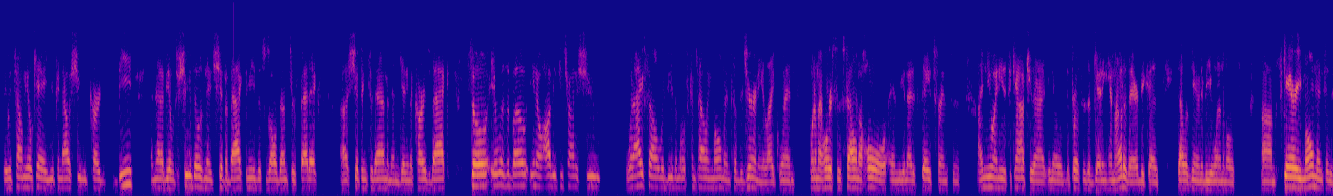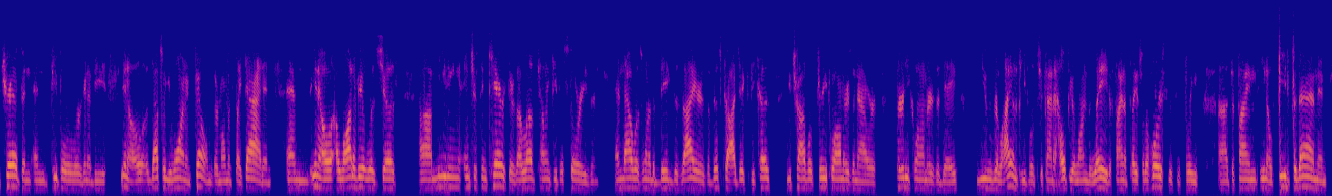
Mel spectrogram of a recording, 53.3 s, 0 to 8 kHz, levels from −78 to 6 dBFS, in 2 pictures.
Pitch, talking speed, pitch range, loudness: 130 Hz, 230 wpm, 120-145 Hz, -28 LUFS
